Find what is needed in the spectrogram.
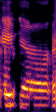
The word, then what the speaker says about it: Hebert: Bobby Hebert. – Hebert. – I see Hebert, right? We're Cajun French.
